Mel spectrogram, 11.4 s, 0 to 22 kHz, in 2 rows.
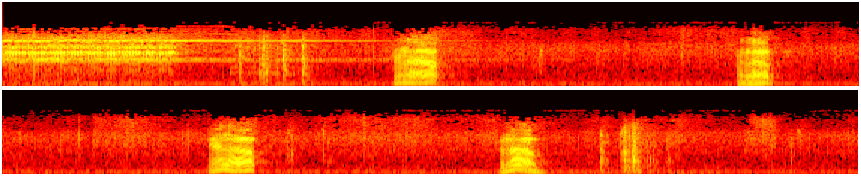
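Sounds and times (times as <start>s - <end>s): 
telephone bell ringing: 0.0s - 3.4s
speech: 2.6s - 3.0s, 5.0s - 5.2s, 7.1s - 7.5s, 9.0s - 9.4s.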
